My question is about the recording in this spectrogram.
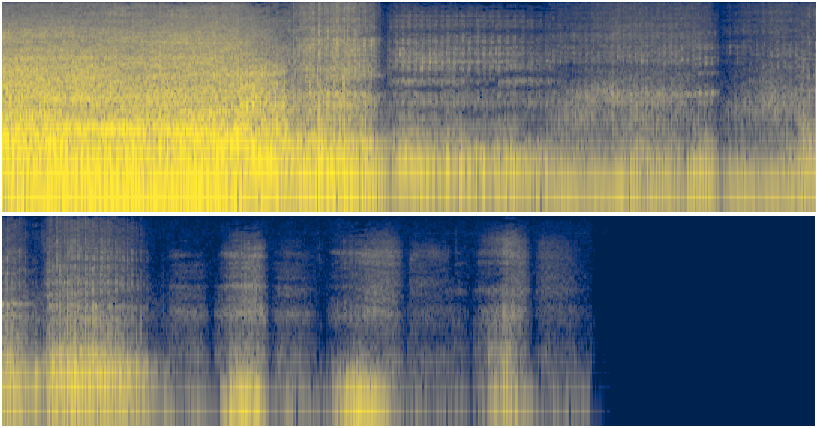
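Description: Giant-ape monster roar sound effect, mixed from film creature sounds such as King Kong's: one loud roar lasting about two and a half seconds, trailing into lower rumbling growls that fade, then three short grunts near the end.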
